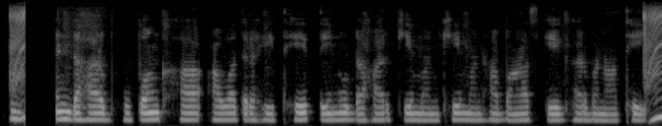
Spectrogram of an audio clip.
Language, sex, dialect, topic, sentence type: Chhattisgarhi, female, Eastern, agriculture, statement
